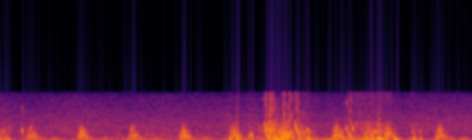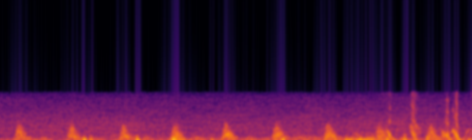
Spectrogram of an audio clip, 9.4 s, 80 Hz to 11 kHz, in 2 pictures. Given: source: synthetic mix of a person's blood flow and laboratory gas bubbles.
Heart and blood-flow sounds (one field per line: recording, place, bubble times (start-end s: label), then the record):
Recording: Doppler ultrasound of blood flow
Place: subclavian vein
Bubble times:
0.00-0.14 s: bubbles
0.20-0.27 s: bubbles
2.28-2.44 s: bubbles
2.48-3.19 s: bubbles
3.38-4.02 s: bubbles
4.10-4.25 s: bubbles
8.24-8.71 s: bubbles
8.81-9.04 s: bubbles
9.12-9.45 s: bubbles
From the record:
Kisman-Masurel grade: 332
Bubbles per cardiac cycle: rolling drumbeat, 9 or more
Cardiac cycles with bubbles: 50 to 99%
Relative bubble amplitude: moderate (0.250 to 0.450)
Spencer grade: 3 (all of the cardiac periods contain showers or single bubble signals, but not dominating or overriding the cardiac motion signals)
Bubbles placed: anywhere in the cardiac cycle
